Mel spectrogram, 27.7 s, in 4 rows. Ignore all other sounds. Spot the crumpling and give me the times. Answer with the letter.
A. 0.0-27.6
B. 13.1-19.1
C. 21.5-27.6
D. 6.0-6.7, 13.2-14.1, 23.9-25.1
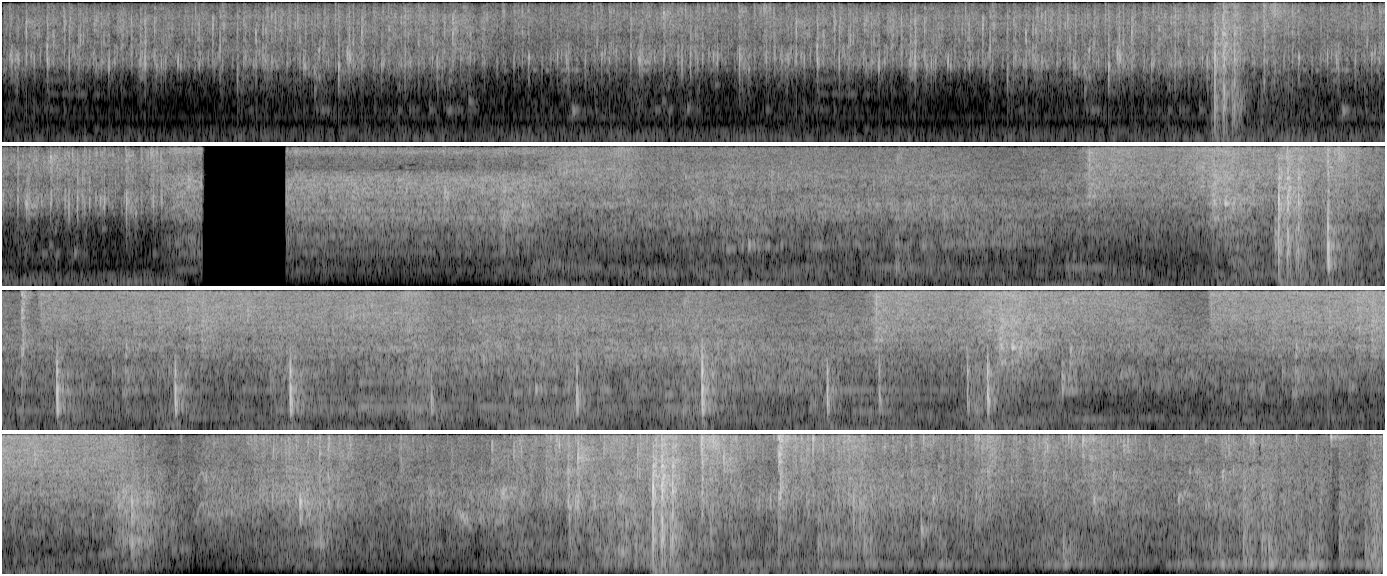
D.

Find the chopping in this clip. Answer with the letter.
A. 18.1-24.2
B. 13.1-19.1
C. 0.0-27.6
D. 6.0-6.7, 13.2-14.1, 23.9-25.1
B.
